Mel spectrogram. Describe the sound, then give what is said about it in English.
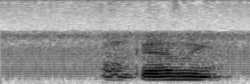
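A steady electrical hum buzzes faintly on a caller's phone line, with a short burst of a voice-like tonal sound rising briefly over it before fading, like interference. “I meant you're literally making a buzzing noise.”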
